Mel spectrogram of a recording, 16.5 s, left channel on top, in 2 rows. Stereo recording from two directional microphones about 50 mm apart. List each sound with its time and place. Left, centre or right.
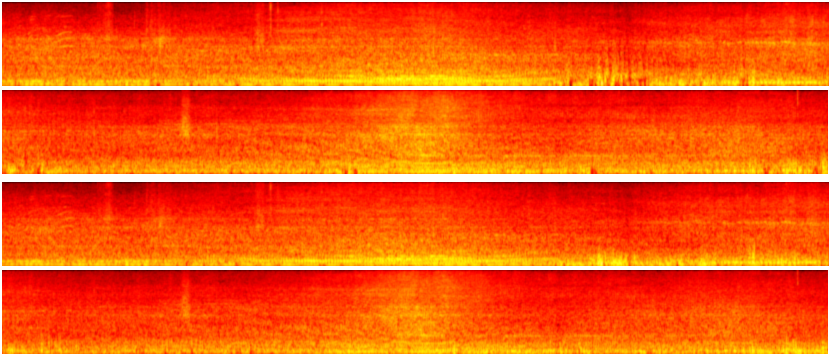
2.9 s vehicle: centre
3.5 s vehicle: centre
4.4 s vehicle: left
12.1 s vehicle: centre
